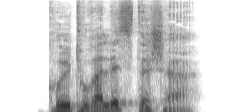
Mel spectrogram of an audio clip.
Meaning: inflection of kulturalistisch: 1. strong/mixed nominative masculine singular 2. strong genitive/dative feminine singular 3. strong genitive plural
- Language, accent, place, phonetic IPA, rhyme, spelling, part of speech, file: German, Germany, Berlin, [kʊltuʁaˈlɪstɪʃɐ], -ɪstɪʃɐ, kulturalistischer, adjective, De-kulturalistischer.ogg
